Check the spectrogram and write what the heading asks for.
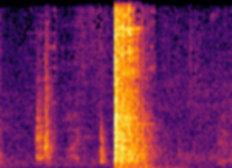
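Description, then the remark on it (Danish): A door creaks and rattles briefly as it swings open, then slams shut with a loud, booming bang that rings out and fades over about a second. No one speaks. “og smækkede sådan.”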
